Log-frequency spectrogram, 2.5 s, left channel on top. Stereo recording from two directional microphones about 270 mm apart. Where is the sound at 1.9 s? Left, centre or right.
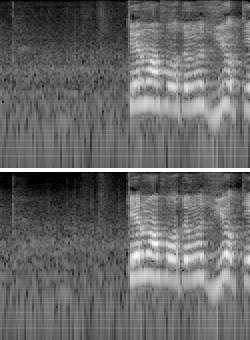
Right.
